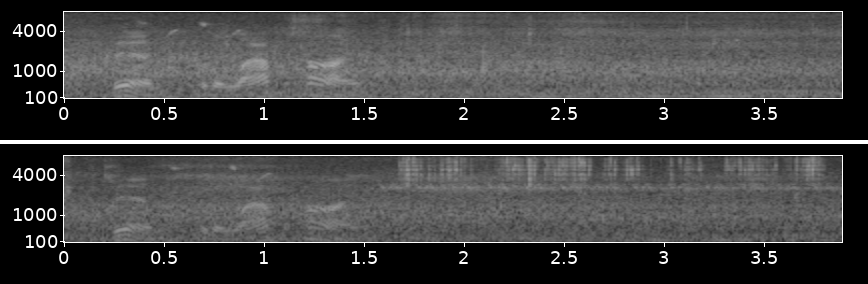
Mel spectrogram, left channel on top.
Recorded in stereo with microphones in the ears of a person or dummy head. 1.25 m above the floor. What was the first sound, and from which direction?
A man speaking, 30° left (ahead or behind).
